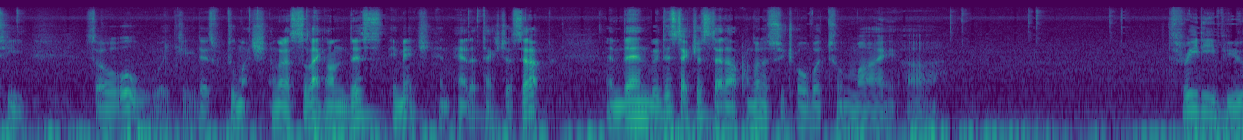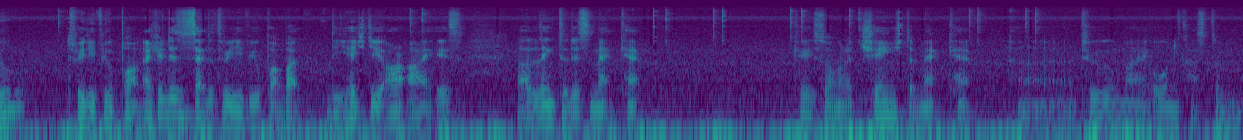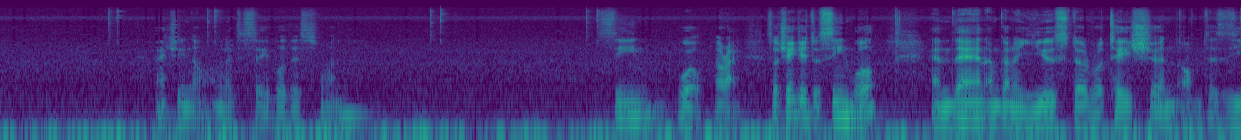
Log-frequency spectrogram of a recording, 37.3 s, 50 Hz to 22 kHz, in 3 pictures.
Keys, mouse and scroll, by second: 1.6 ctrl+z, 2.5 click, 5.6-6.9 middle drag, 9.5-27.9 drag, 27.9-37.2 drag.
